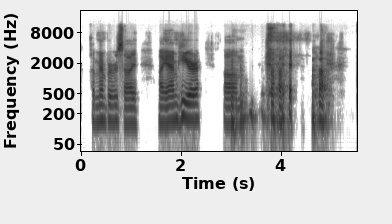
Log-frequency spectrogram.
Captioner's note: giggles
